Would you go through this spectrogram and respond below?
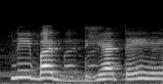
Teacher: ನಿಬದ್ಧತೆ ನಲ್ಲಿ ಬ ಮೇಲೆ ಆಘಾತ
